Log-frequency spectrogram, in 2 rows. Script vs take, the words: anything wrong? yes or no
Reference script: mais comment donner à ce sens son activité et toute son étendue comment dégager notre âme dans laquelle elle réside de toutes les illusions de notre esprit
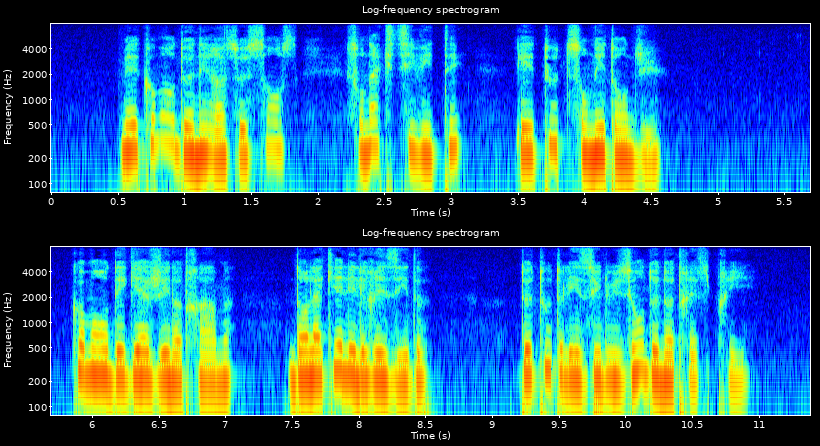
yes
